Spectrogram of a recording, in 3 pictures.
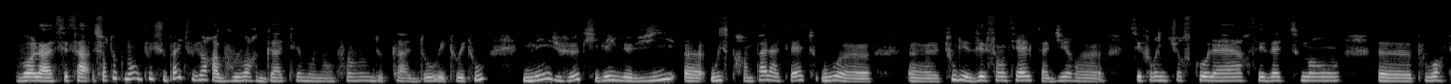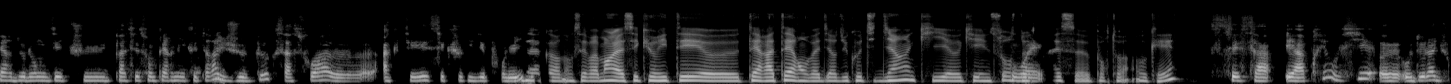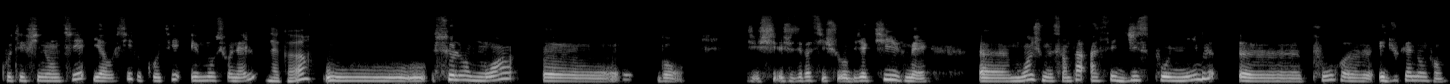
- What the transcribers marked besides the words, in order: other background noise; drawn out: "où"
- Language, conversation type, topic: French, podcast, Quels critères prends-tu en compte avant de décider d’avoir des enfants ?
